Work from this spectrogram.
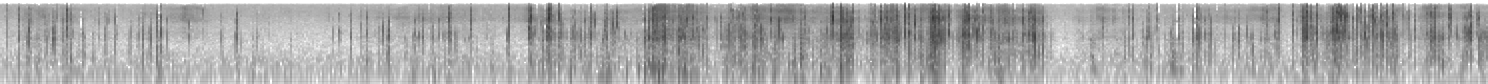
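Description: A full, medium-sized white plastic bag of powdery pretzel dough mix is squeezed and crinkled by fingertips and a palm pressed against it. Many dense, bright crinkles and crackles come in bursts, with louder stretches of crumpling around the middle and near the end and brief quieter pauses between them.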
